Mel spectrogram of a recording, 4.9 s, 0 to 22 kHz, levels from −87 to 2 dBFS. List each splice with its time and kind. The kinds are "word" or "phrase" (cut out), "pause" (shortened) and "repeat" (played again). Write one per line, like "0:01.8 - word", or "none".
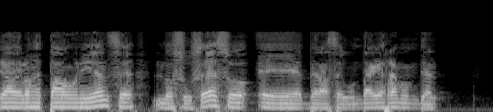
0:01.4 - pause

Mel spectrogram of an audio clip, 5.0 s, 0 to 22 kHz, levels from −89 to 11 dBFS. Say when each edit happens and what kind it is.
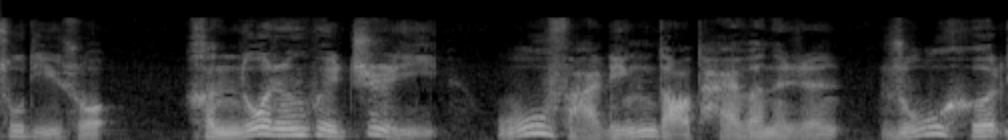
none

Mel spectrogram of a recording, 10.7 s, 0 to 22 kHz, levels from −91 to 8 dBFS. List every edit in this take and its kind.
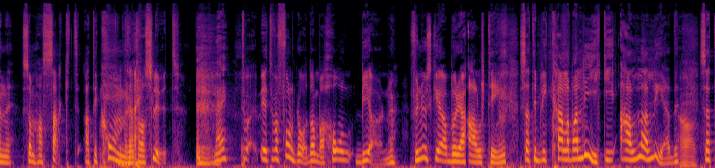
0:03.6 - word
0:04.5 - word
0:05.3 - word
0:07.0 - word

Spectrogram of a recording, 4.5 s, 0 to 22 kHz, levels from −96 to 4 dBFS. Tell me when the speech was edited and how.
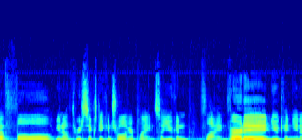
0:02.9 - pause

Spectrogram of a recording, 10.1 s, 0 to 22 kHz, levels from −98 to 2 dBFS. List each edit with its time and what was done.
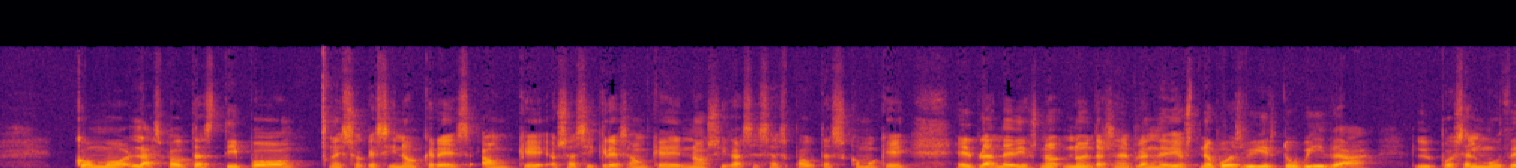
0:08.0 - word

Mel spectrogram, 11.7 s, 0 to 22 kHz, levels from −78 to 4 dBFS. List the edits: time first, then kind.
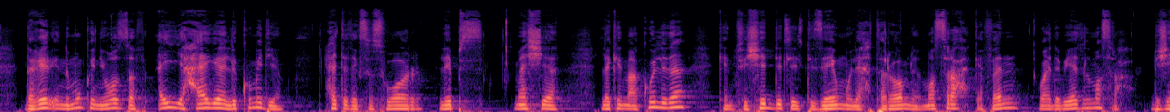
none

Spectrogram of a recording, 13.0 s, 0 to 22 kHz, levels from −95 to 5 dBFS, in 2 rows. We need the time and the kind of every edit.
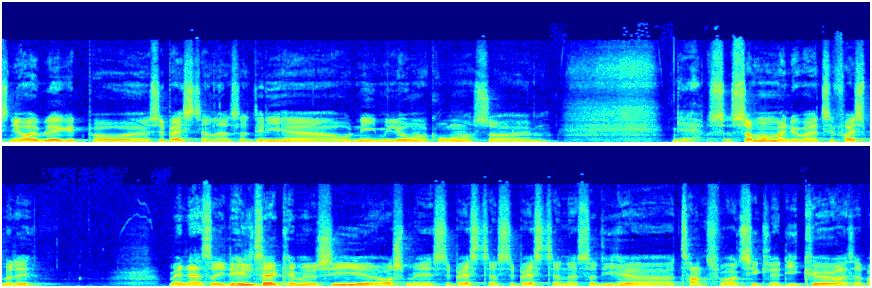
0:02.0 - word
0:05.3 - word
0:10.2 - repeat

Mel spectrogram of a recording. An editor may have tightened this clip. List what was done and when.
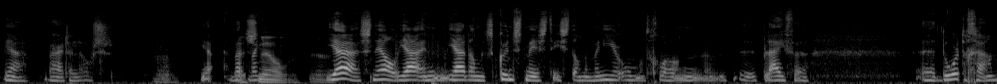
0:07.6 - word

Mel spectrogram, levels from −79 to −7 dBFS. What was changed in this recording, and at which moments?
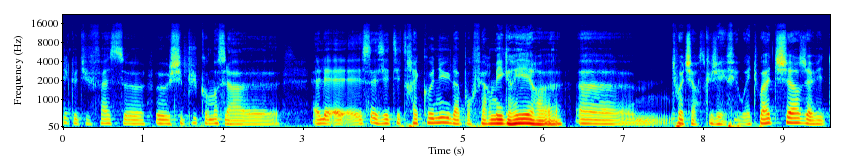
0:01.1 - pause
0:02.0 - word
0:07.6 - word
0:08.0 - phrase

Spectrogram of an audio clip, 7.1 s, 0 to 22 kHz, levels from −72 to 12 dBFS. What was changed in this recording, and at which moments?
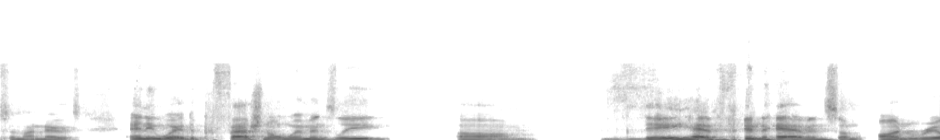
none

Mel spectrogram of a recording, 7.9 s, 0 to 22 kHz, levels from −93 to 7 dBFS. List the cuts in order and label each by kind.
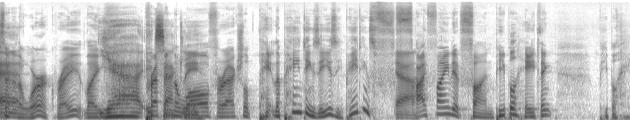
0:04.9 - word
0:06.7 - phrase

